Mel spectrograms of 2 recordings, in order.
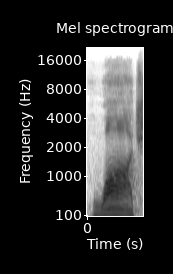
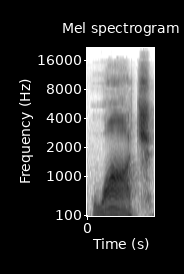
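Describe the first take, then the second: No difference in how they are said.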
